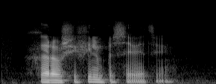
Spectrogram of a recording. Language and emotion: Russian, neutral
